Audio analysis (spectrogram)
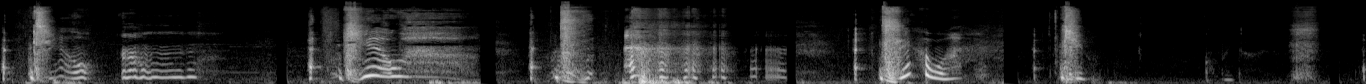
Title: TikTok Sneezing 47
